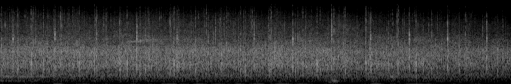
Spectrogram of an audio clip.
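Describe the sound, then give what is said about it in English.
A large crowd applauds to greet the Wyoming and Nagpur campuses and the young people watching at the Kent County Juvenile Detention Facility. The clapping is dense and overlapping and holds at an even, fairly loud level for the full five seconds without building or fading. “Would you, by way of applause, let them know we love them?”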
